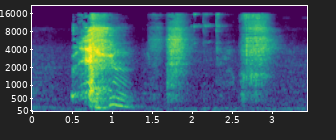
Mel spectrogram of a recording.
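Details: Sneeze induced with chili after a paper strip in the nose failed, leaving watering eyes and nasal pain: one loud, forceful sneeze with a sharp intake and burst, then two softer breathy sniffs or exhalations.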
